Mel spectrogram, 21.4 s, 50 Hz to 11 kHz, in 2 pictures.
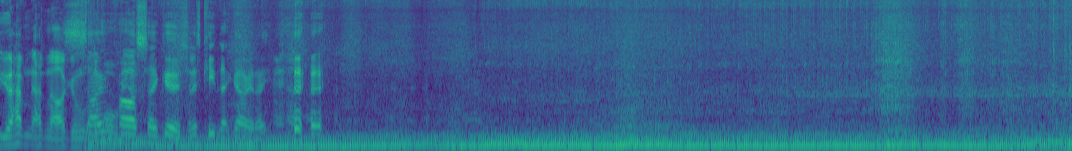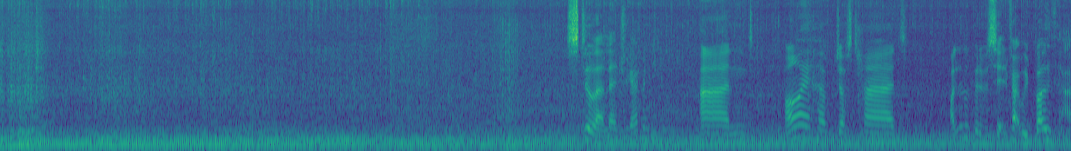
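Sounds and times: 
speech: 0.0 - 3.4, 16.6 - 21.4
laughter: 0.0 - 3.5
big car engine and road noise along a narrow lane: 0.0 - 21.4.

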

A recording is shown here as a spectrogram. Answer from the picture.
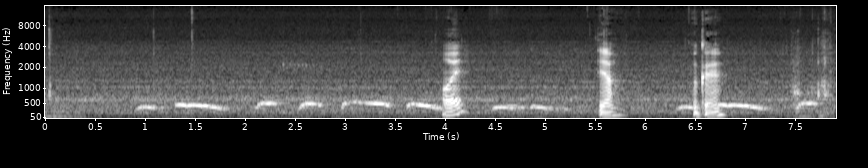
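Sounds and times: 
faint steady hiss: 0.0 - 7.9
pigeon cooing: 0.9 - 5.4, 6.3 - 7.9
speech: 4.0 - 4.3, 5.5 - 5.9, 6.5 - 6.9.

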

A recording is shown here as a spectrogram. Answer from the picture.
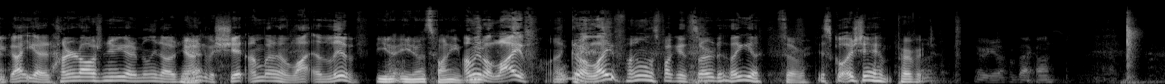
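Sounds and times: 
speech: 0.0 - 9.5
sharp slap: 11.2 - 11.5.

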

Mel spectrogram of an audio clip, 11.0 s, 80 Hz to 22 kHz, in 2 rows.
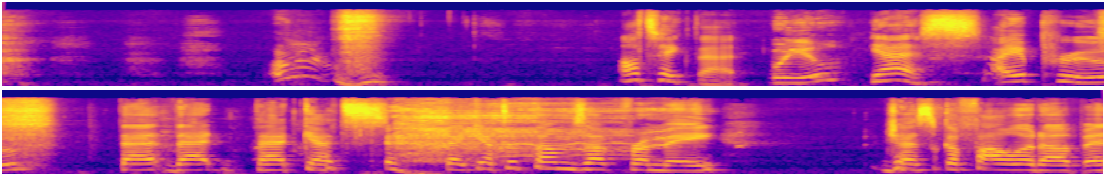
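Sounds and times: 
person performing a staged fake sneeze: 1.3 - 2.0
speech: 3.1 - 9.3, 9.9 - 11.0.

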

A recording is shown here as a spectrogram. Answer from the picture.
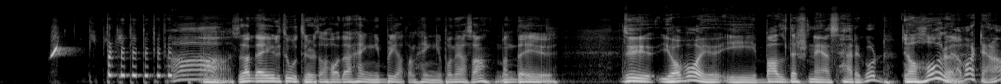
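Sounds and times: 
person whistling to trigger a keyring finder: 0.5 - 1.3
speech: 1.0 - 10.0.

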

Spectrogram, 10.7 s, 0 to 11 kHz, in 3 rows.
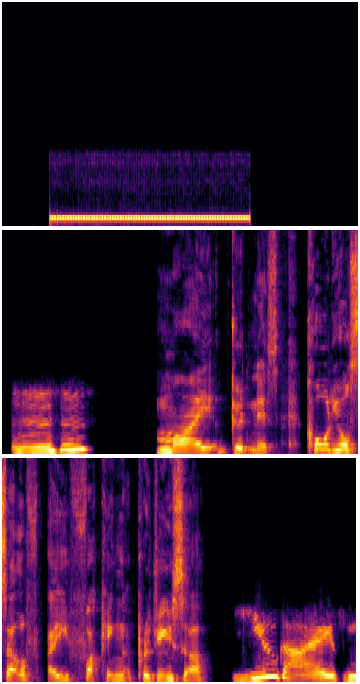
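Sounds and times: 
telephone ringback tone during outgoing call: 0.5 - 2.5
speech: 3.7 - 4.4, 5.1 - 10.6.

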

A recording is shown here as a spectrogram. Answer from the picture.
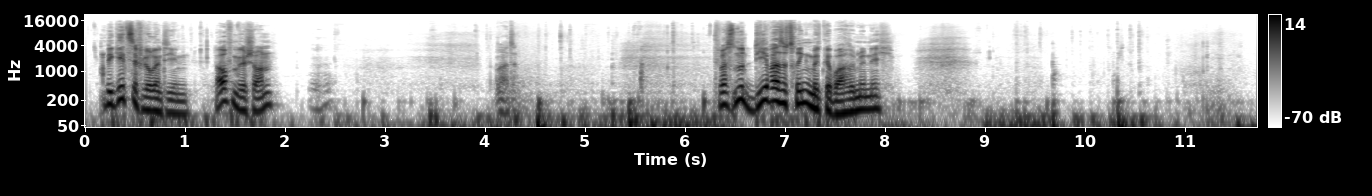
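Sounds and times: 
speech: 0.2 - 2.0, 6.3 - 8.2
rapid typing of an email on a computer keyboard: 9.3 - 10.8.

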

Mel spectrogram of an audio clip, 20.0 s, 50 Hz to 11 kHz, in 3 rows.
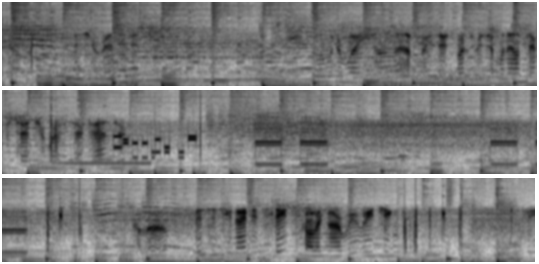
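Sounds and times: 
busy music: 0.0 - 20.0
people talking: 0.4 - 1.8, 3.6 - 9.1, 15.0 - 18.8, 19.6 - 20.0
phone keypad dialing tones: 7.2 - 9.2, 9.8 - 10.8, 12.8 - 13.7.

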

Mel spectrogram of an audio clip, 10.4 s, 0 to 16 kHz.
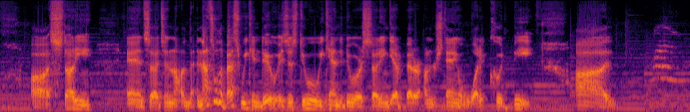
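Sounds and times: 
speech: 0.4 - 9.4
cat meowing: 9.8 - 10.3.

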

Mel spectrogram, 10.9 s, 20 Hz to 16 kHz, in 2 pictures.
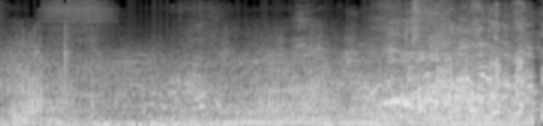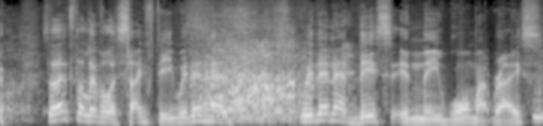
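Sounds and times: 
Formula One medical car engine droning while driving a lap: 0.0 - 5.5
crowd murmur: 1.5 - 5.6
laughter: 1.7 - 5.8, 7.3 - 9.2
speech: 5.9 - 10.8.

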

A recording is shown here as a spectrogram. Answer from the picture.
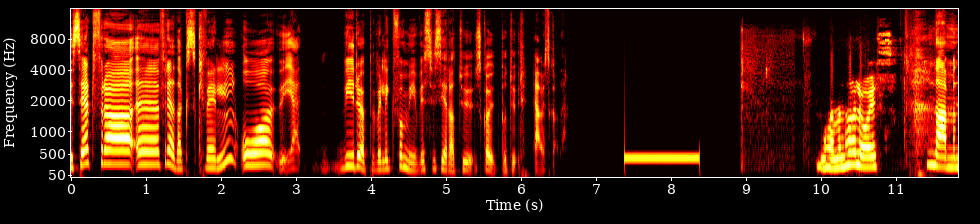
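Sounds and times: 
speech: 0.0 - 6.7, 10.0 - 11.8
telephone ringback tone while placing a call: 7.4 - 8.4.

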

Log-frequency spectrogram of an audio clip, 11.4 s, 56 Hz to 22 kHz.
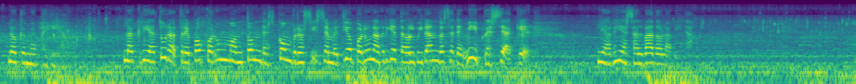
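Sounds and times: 
speech: 0.1 - 7.4, 8.0 - 9.4
water gushing from a crack in a brick wall: 0.5 - 5.6, 8.9 - 11.4.

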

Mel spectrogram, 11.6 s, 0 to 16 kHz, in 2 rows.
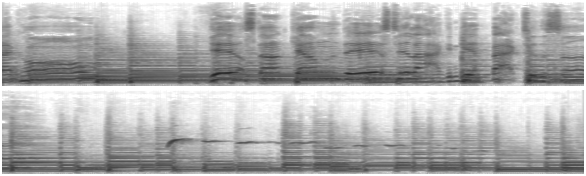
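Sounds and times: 
speech: 0.0 - 1.0, 2.1 - 6.4
band accompaniment of guitar and rhythm: 0.0 - 11.6
person whistling a melody in place of guitar solo: 7.4 - 10.6.

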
